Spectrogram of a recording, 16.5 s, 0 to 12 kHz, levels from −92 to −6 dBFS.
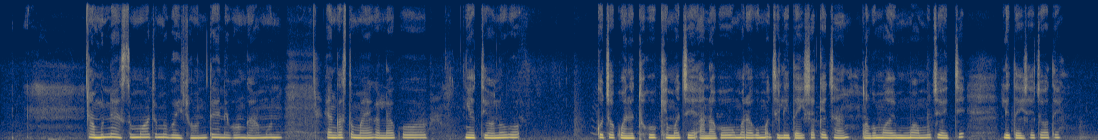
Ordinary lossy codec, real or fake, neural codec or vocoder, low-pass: none; real; none; none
